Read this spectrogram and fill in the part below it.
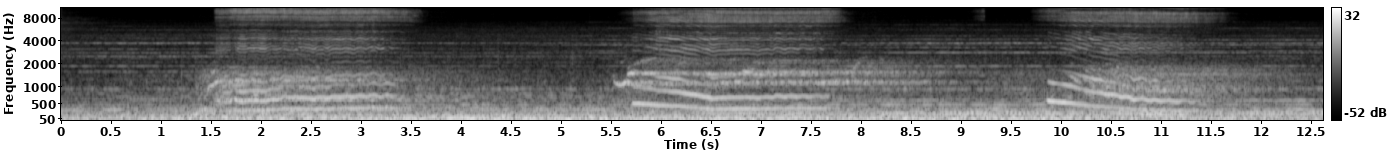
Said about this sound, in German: Ein Wal schwimmt an ihnen vorbei. Er singt ganz leise. Singen Sie mit ihm.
